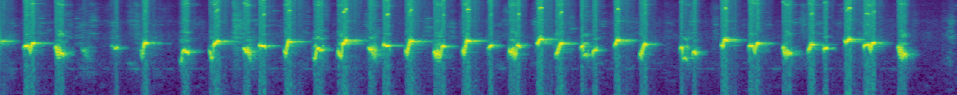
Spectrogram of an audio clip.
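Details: Fast 'ropel' song of a sooty-headed bulbul used as a lure: dense, lively series of loud whistled notes, rising and falling in turn, rattled off almost four per second.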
